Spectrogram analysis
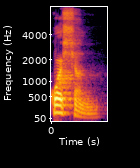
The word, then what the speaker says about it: question: Next one, question. Question. Okay, where is the Schwa sound? Correct, on the second syllable.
